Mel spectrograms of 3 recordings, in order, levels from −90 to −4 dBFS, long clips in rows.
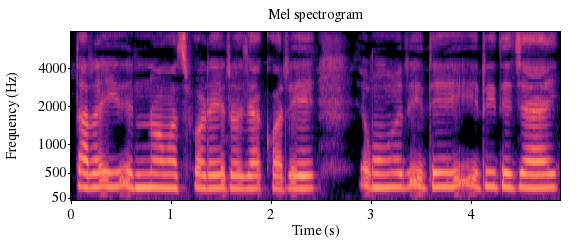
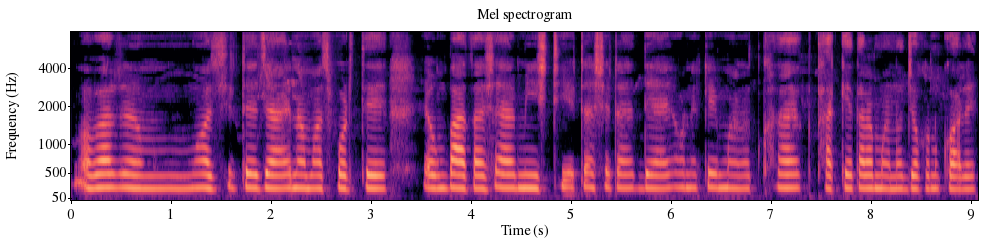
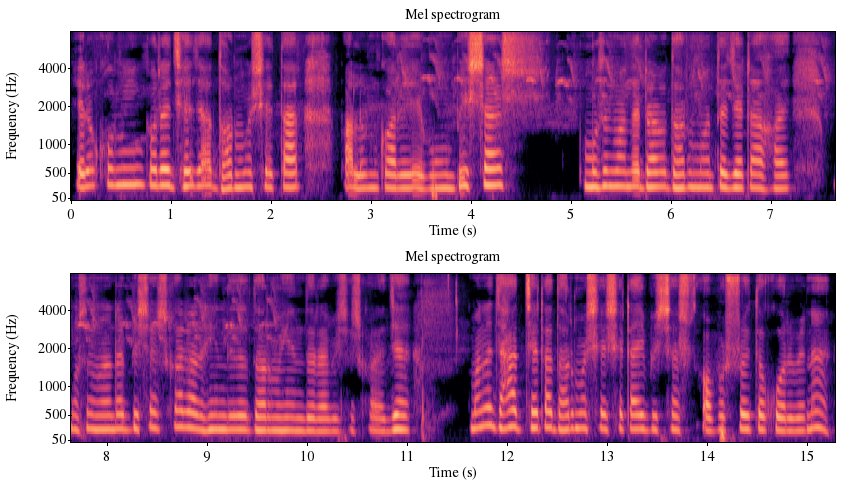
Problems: constant background noise, continuous background conversations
